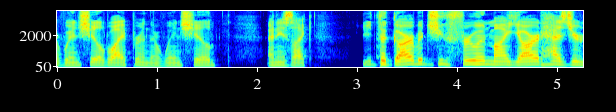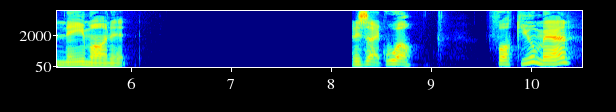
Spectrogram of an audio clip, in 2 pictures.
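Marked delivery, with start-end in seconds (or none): 3.0-6.0 loud, emphatic mock retort; yelling. Friend confronting the litterer over named trash, retold yelling. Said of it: "He's, like, yelling at him". 8.5-10.4 high, loud mock indignation; defiant comeback. Litterer answering the accusation, defiant.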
